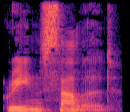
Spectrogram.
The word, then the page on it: green salad: British English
